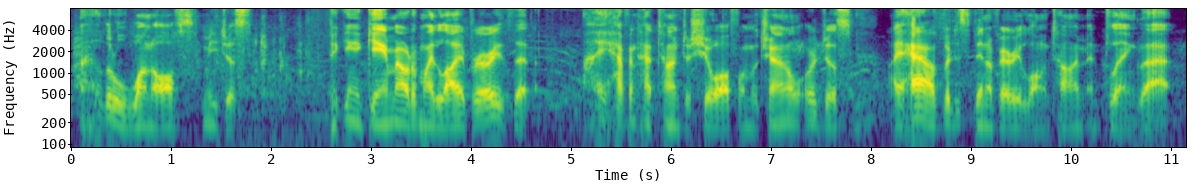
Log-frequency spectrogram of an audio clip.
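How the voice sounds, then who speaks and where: A man's voice: deep voice, fairly bright tone, slight background noise. A man hosting a let's play, giving casual, rambling gameplay commentary in an informal way. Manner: rambling, informal, with occasional swearing.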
